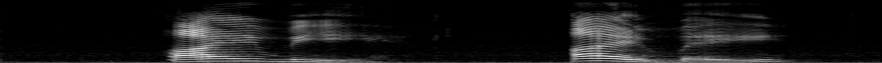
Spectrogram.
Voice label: Ivy in chinese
